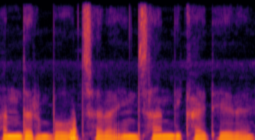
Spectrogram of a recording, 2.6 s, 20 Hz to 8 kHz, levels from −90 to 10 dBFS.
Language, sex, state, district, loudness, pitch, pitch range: Hindi, male, Arunachal Pradesh, Lower Dibang Valley, -18 LUFS, 150 Hz, 150-155 Hz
